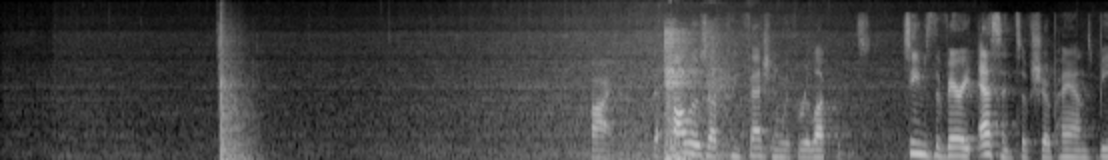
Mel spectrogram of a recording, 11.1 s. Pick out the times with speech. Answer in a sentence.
You can hear the speech from 5.9 to 11.0 s.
